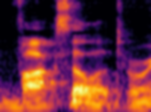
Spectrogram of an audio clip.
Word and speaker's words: Voxelotor: But you guys have had a very busy year with getting your rolling NDA submission through the FDA for Voxelotor. Am I saying that correctly? – You are saying it correctly. Voxelotor.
